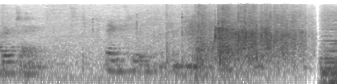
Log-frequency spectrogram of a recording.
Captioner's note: applause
